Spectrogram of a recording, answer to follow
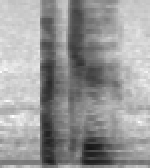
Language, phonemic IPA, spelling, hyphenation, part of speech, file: Dutch, /ˈɑtjə/, adje, ad‧je, noun, Nl-adje.ogg
- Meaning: an act of downing a vessel of alcohol, typically beer, in one draught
